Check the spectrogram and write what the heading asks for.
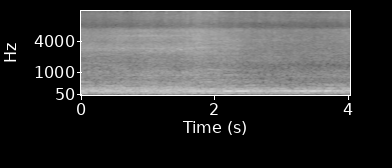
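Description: BriSCA F1 stock cars racing round a shale oval track, their V8 engines making a loud, steady drone.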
